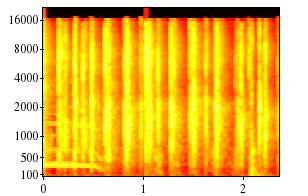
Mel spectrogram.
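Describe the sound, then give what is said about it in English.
A quick round of applause in a classroom setting: a short burst of scattered, uneven handclaps, with a voice briefly heard at the start. “a quick round of applause for Dr. Schulman.”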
